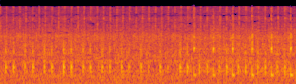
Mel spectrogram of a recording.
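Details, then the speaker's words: Mitsubishi Mirage shaking badly at idle during a coil-pull test, pulling ignition coils one at a time to find the dead cylinder: rough, uneven idle with irregular ticking and a stumbling beat; cylinder misfire. "napakalakas oh nangangatal na nangangatal yan"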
